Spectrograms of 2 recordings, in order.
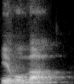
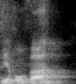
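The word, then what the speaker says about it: יהוה: Um, and I pronounce it as yhovah. Okay. Um, I pronounce the vav as v, but you know, I know that in ancient times it would have been pronounced as. Okay. Perhaps yova.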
